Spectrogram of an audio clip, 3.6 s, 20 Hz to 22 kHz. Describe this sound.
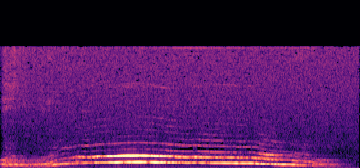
Howl number 3 from Shaggy the chinese crested.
